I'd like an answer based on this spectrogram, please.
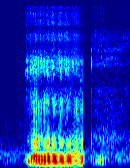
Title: Boxer Puppy SNORING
